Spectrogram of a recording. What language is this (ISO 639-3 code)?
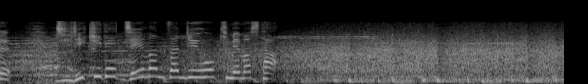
jpn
